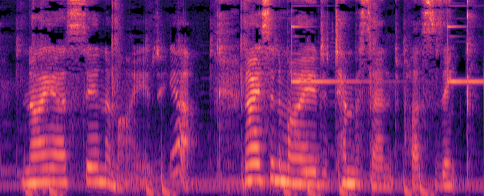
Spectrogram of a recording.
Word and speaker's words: niacinamide: Now here's where the pronunciation gets a bit tricky. Niacinamide. Yeah. Niacinamide 10% plus zinc 1%.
